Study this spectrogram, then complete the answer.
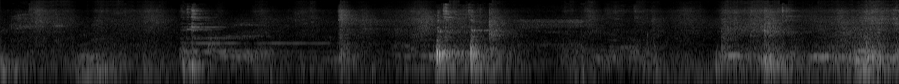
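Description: Porcelain clinks and knocks as a pot is handled, a few sharp taps standing out amid soft rustling and a low voice, in a second-hand shop.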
